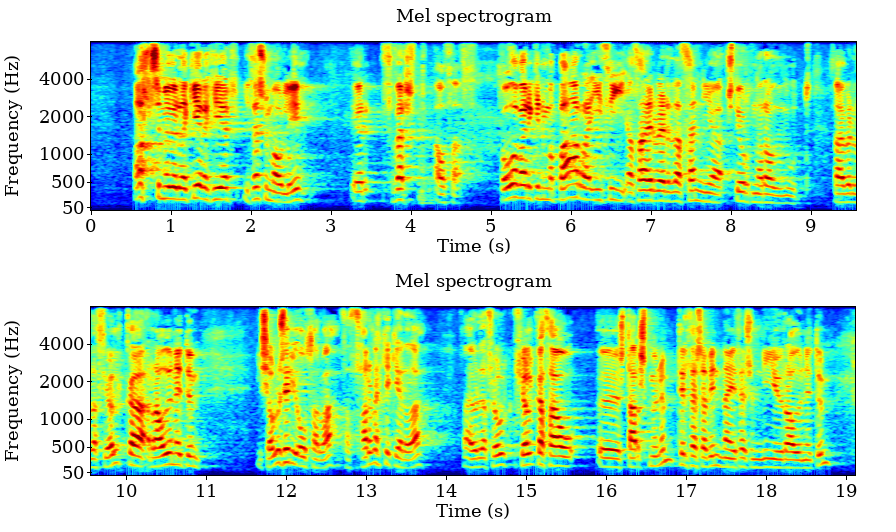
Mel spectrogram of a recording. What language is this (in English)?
Icelandic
